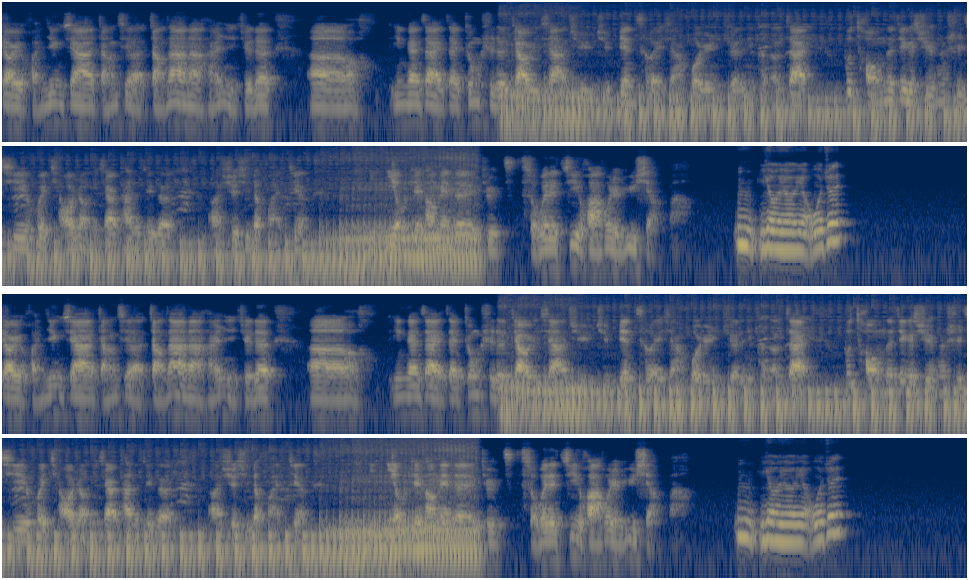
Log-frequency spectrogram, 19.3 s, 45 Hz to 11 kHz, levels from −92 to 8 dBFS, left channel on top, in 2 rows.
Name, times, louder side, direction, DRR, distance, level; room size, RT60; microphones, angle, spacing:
voice 1, 0.0-16.5, right 1 dB, 45° right, 1.3 m, -34 dB
sound 1, 5.0-14.4, right 2 dB, 25° right, 0.7 m, -35 dB
voice 2, 17.0-18.0, left 2 dB, 40° left, 0.6 m, -27 dB
3.7 x 3.1 x 2.3 m
head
